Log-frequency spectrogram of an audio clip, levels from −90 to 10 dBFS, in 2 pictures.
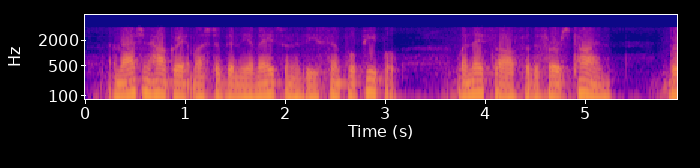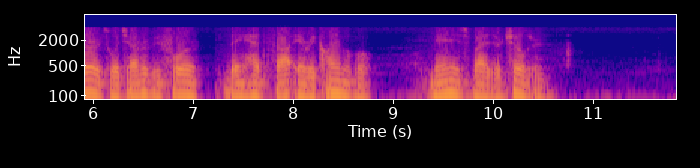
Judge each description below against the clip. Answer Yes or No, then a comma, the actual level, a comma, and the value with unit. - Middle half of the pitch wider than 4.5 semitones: No, average, 2.8 semitones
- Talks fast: No, average, 155 wpm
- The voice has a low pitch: Yes, very low, 95 Hz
